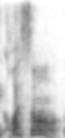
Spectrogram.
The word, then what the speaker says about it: croissant: Yes, I say croissant like we're supposed to say croissant. That's the actual pronunciation. Very, very French, right? Croissant.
